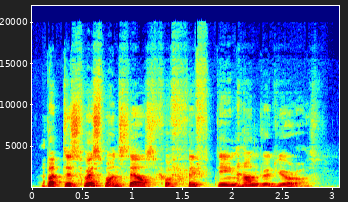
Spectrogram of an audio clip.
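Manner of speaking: ordinary delivery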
